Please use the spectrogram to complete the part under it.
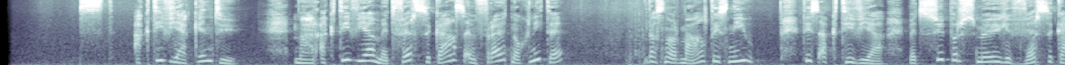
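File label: Flemish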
